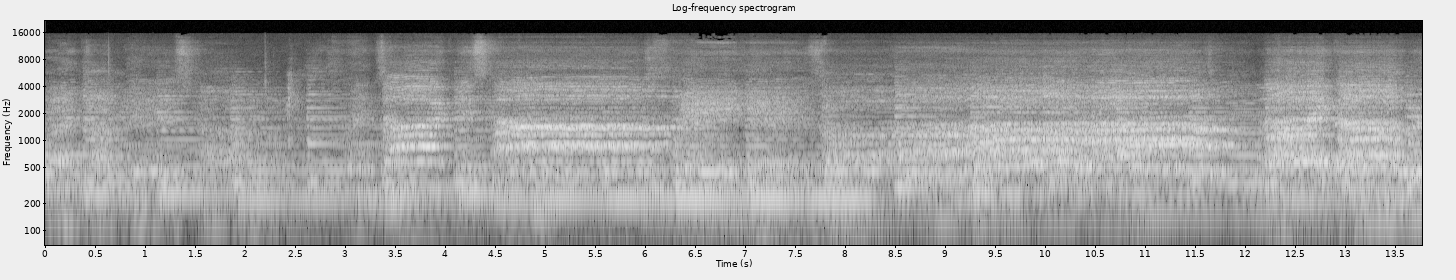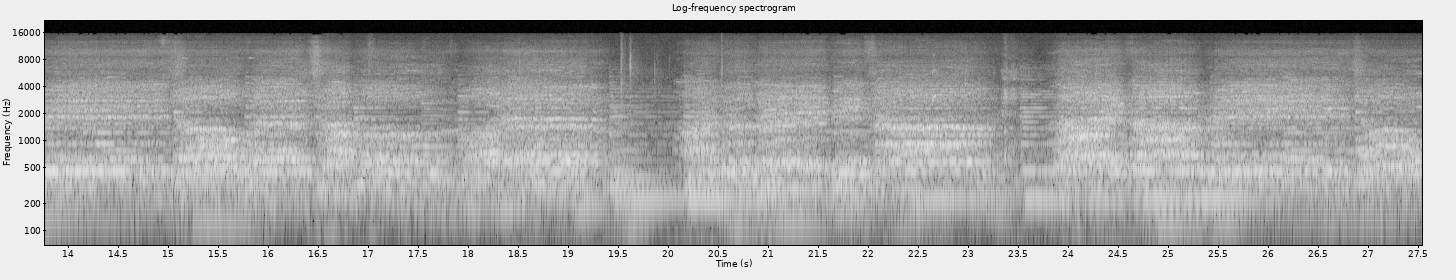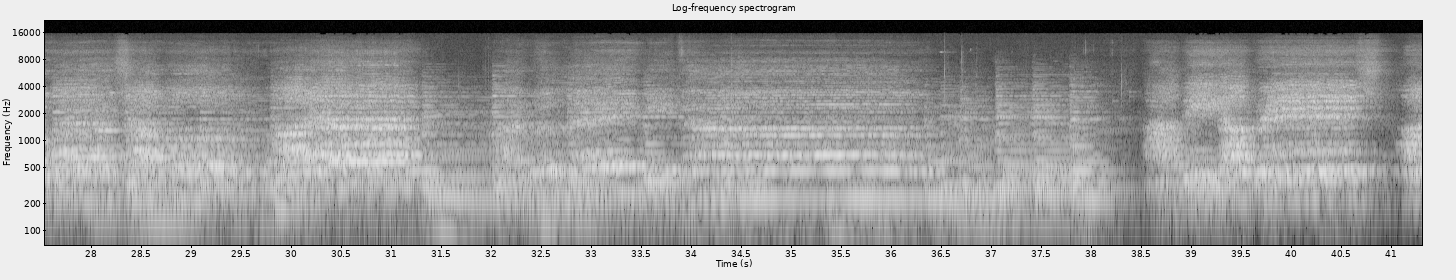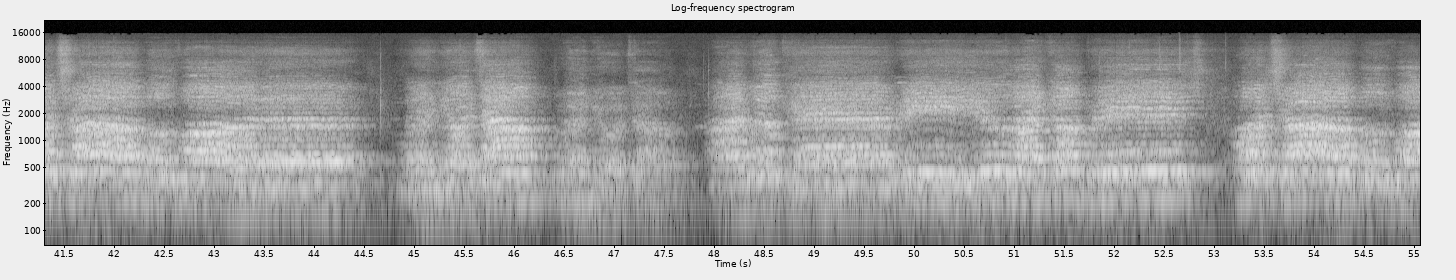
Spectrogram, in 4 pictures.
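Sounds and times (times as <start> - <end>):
choir singing: 0.0 - 55.0.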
